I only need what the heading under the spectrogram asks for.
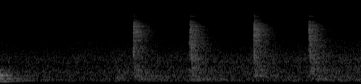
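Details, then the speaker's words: Perkins diesel on a gutted steel sailboat, before its first start after a year: the electric fuel pump, fed 12 V from one battery through a switch, clicks crisply and evenly, nearly twice a second, running normally. "so if my calculations AR right turn it on we'll hear the fuel pump clicking"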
